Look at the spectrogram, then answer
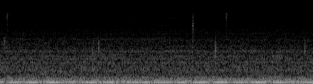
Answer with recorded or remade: recorded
